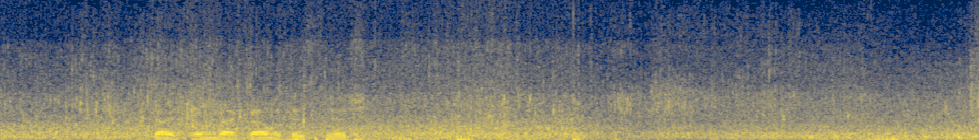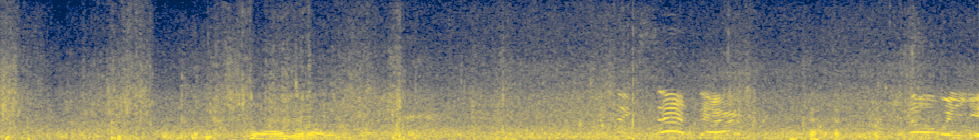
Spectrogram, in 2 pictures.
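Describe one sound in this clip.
A shallow stream rushes and gurgles over rocks close by.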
